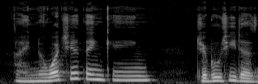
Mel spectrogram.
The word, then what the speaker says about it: Djibouti: The first place I'll mention is Djibouti. Wait, I know what you're thinking. Djibouti does not start with A. You're right. Djibouti doesn't even start with what it sounds like. It sounds like J.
